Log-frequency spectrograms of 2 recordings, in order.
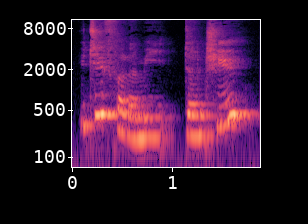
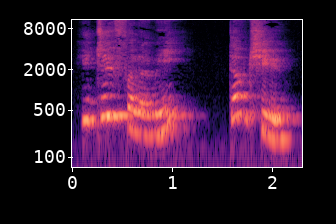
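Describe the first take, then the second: First: The voice rises at the end of the tag. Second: The voice falls at the end of the tag. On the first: The speaker is unsure the listener follows. "I'm unsure you've actually understood me" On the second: The speaker is sure the listener follows. "It means I'm pretty sure you are following what I'm saying"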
